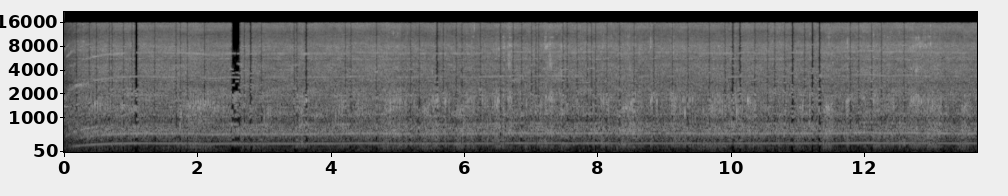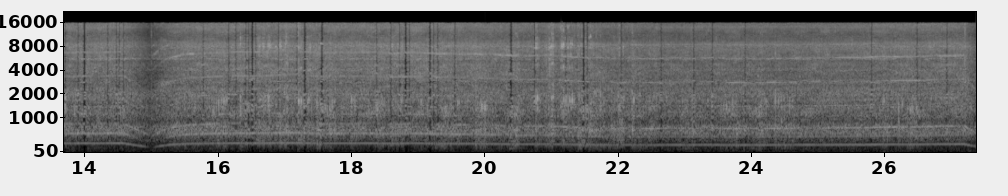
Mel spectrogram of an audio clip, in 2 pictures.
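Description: Electric hand mixer running steadily, its beaters whirring through thick cake batter in a glass bowl. About halfway through, the motor note sags briefly, then picks back up.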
